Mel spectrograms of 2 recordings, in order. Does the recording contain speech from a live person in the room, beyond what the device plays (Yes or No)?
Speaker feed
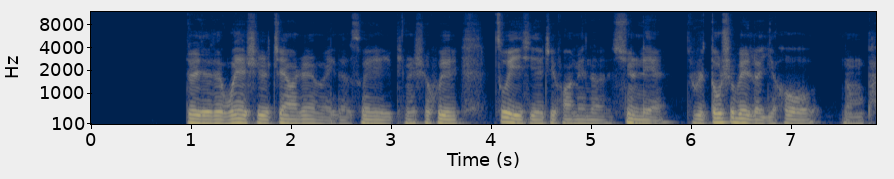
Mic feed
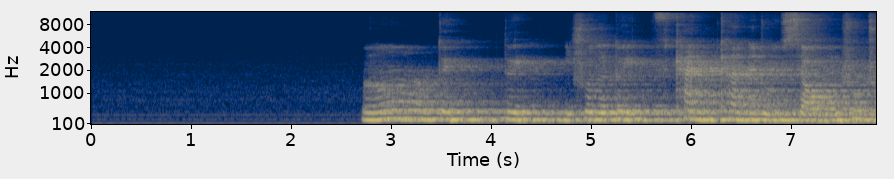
Yes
